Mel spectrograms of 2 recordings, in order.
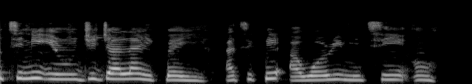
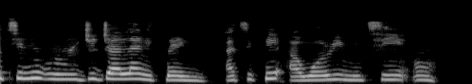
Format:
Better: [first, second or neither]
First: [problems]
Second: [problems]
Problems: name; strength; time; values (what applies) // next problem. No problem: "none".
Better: first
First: none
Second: noise reduction (neural mask model Resemble Enhance denoiser)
